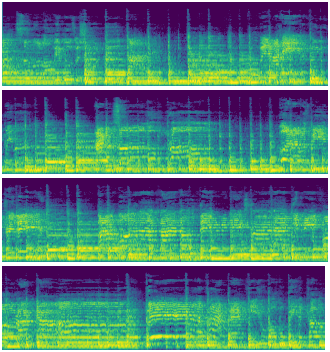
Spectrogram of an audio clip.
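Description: Live solo performance of a country song: a man singing while playing an archtop guitar.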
